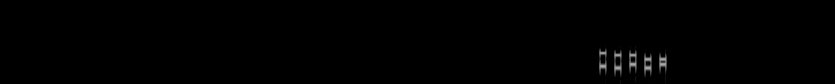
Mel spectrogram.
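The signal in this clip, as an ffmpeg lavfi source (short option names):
-f lavfi -i "aevalsrc='0.0668*clip(min(mod(t,0.15),0.058-mod(t,0.15))/0.002,0,1)*(eq(floor(t/0.15),0)*(sin(2*PI*852*mod(t,0.15))+sin(2*PI*1633*mod(t,0.15)))+eq(floor(t/0.15),1)*(sin(2*PI*770*mod(t,0.15))+sin(2*PI*1477*mod(t,0.15)))+eq(floor(t/0.15),2)*(sin(2*PI*941*mod(t,0.15))+sin(2*PI*1477*mod(t,0.15)))+eq(floor(t/0.15),3)*(sin(2*PI*770*mod(t,0.15))+sin(2*PI*1209*mod(t,0.15)))+eq(floor(t/0.15),4)*(sin(2*PI*941*mod(t,0.15))+sin(2*PI*1209*mod(t,0.15))))':d=0.75:s=44100"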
